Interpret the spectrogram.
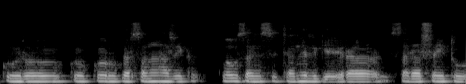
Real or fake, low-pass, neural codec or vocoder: real; 7.2 kHz; none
